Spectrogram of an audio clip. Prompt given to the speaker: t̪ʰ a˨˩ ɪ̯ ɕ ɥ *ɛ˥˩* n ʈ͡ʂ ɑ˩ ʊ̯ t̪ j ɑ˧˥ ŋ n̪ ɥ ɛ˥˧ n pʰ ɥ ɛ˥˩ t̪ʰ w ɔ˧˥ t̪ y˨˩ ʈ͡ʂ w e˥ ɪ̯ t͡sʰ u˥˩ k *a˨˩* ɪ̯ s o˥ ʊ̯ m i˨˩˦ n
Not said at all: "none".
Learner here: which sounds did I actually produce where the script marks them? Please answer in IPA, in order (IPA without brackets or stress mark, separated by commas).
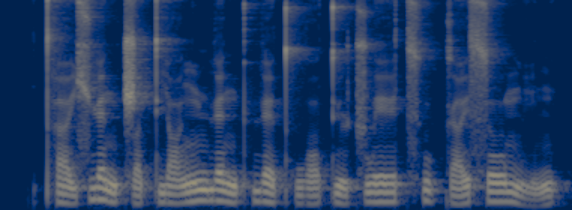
ɛ˥˩, a˧˥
